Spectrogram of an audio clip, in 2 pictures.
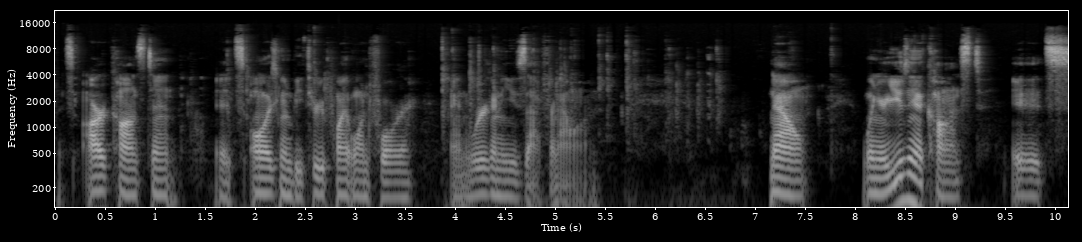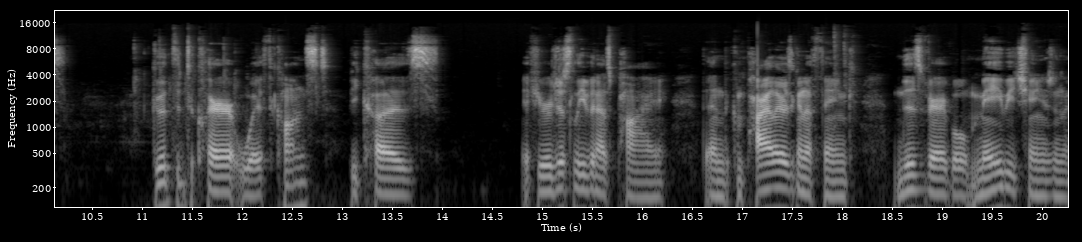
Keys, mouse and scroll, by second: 1.8 h, 11.2 typing.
